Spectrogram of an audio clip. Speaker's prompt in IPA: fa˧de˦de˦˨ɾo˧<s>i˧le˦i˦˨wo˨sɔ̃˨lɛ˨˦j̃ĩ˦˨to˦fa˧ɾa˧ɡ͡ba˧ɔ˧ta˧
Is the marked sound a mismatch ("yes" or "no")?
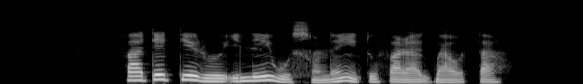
yes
